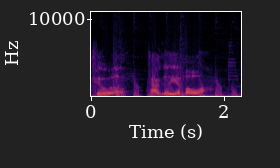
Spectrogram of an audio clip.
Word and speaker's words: Tua Tagovailoa: Tua Tagovailoa.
